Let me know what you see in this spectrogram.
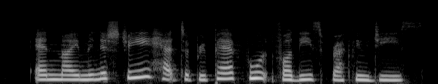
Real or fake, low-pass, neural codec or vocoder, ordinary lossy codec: fake; none; codec, 16 kHz, 0.5 kbps, X-Codec, HuBERT features, trained on LibriSpeech; none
